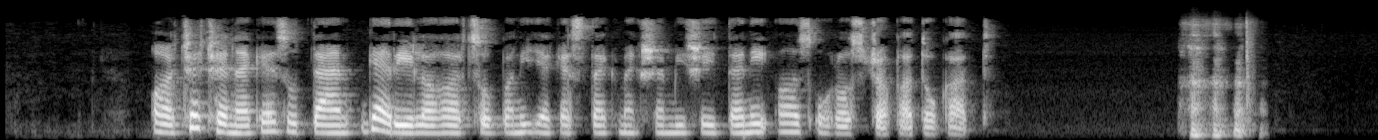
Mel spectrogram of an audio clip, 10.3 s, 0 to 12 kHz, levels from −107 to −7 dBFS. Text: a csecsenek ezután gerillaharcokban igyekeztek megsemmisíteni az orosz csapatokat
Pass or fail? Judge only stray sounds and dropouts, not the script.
fail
